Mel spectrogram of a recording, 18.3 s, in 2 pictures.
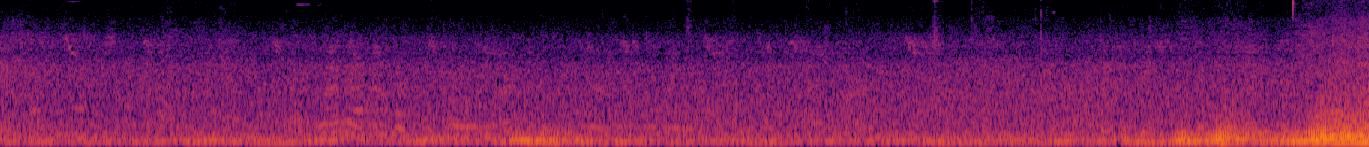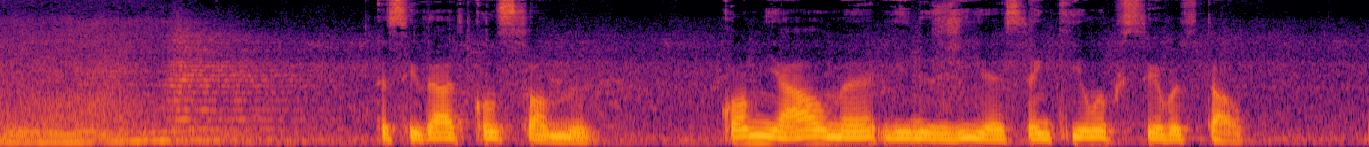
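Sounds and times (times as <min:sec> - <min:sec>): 
city street traffic: 0:00.0 - 0:18.2
vehicle engine revving past: 0:03.3 - 0:04.1, 0:07.5 - 0:11.7
speech: 0:11.7 - 0:13.2, 0:14.1 - 0:17.5.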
